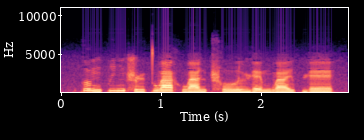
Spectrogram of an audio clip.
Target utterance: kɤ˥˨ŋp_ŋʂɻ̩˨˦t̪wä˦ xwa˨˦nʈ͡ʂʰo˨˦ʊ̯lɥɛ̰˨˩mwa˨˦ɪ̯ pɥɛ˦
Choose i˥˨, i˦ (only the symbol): i˦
